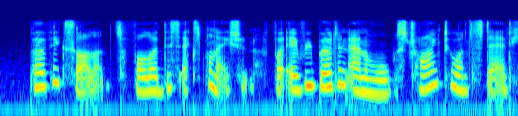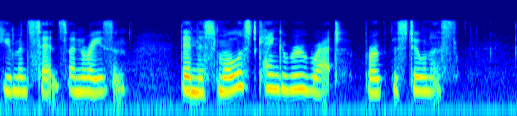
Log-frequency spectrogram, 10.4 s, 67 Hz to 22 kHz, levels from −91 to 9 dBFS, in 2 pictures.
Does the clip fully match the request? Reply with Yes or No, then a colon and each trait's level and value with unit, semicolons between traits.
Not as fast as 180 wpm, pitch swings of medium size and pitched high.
Yes: average, 150 wpm; average, 3.0 semitones; high, 245 Hz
